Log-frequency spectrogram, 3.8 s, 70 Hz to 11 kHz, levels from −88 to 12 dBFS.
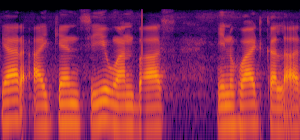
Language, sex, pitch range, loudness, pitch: English, male, 120-130 Hz, -16 LUFS, 125 Hz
